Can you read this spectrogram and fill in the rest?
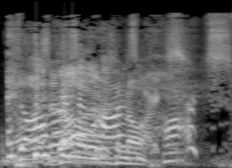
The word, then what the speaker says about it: Dollars and Hearts: Faut que tu le dises avec l'accent, par exemple. C'est comme ça que ça se prononce. – Dollars and Hearts.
